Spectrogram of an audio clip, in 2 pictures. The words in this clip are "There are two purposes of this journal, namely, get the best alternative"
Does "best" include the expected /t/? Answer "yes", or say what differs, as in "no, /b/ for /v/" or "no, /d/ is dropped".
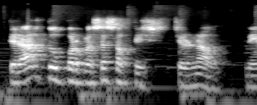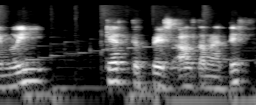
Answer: no, /t/ is dropped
